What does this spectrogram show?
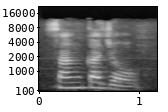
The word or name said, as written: sankajo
